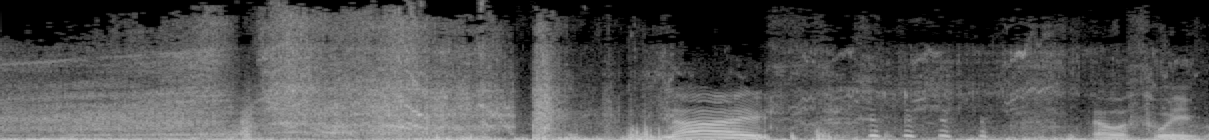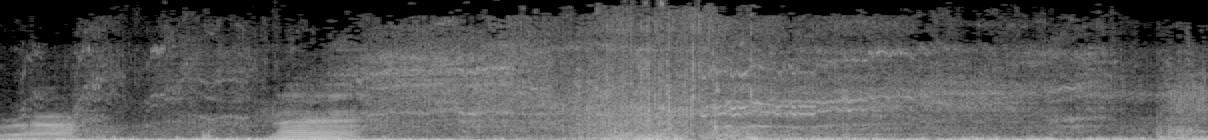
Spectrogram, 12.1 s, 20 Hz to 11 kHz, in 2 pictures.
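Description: The electric motor of a radio-controlled 4x4 truck whines, rising and falling in pitch as it revs.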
